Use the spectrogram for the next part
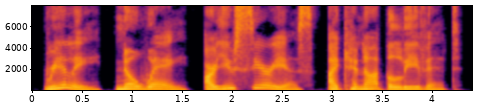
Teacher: In these examples, the pitch rises strongly on the first part, then falls quickly at the end. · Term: Rise fall intonation, Rise-fall intonation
